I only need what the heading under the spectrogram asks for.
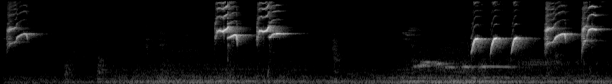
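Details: Ruby-throated bulbul, an endemic species, singing: bursts of sharp, high downslurred chirps in pairs and triples, with a short lower whistled note midway and faint low background rumble.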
